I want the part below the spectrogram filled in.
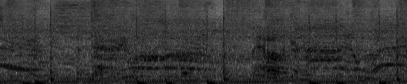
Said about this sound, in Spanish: Vamos a poner un poquito de lo que hace acá mi compa. Y, efectivamente, Van, a, notar que es música muy gritona, música muy fuerte donde la voz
